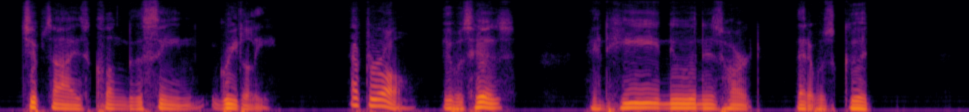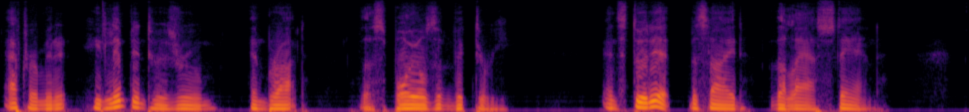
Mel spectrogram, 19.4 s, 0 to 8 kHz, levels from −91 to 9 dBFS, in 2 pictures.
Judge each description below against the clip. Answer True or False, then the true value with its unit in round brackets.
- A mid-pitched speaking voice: False (100 Hz)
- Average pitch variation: True (3.5 semitones)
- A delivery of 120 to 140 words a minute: True (135 wpm)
